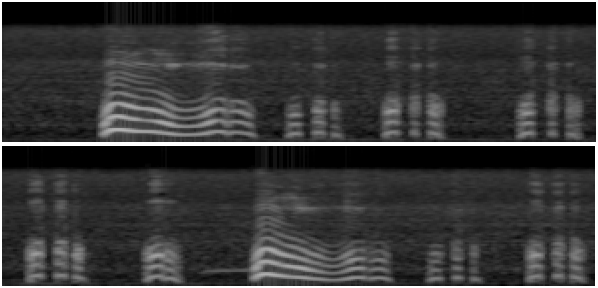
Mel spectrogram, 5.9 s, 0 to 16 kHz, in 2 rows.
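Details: Pair of Eurasian eagle-owls sitting in their nest hollow, webcam recording from 6 March 2013: two drawn-out, wavering nasal wails separated by rapid clusters of short clipped notes.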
